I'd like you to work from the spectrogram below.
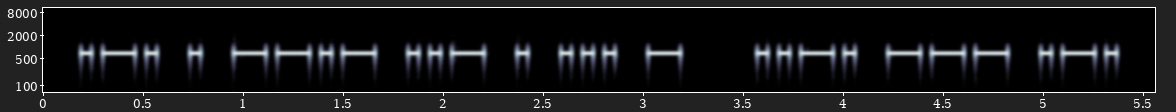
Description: Morse code, heard as a keyed tone, about 21 wpm, 700 Hz. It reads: REQUEST FOR
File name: practice / 22wpm / Sets of 8 Words - 22wpm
